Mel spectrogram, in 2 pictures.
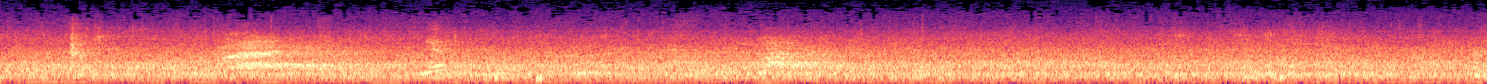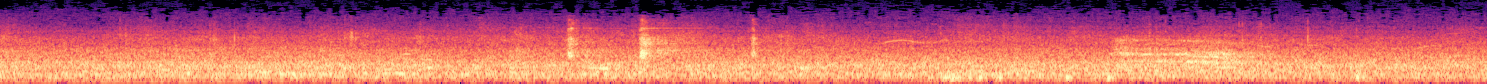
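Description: Men talk quietly at a distance.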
